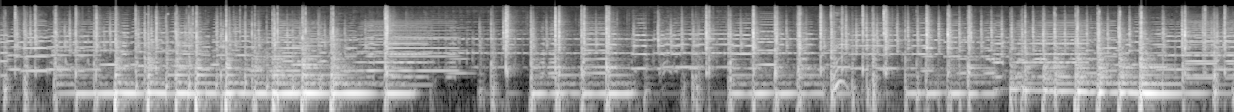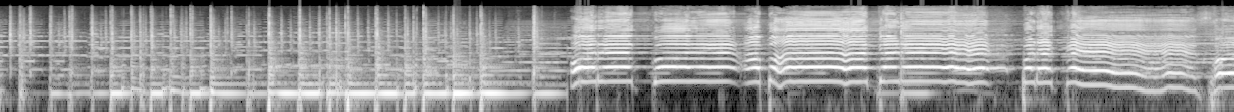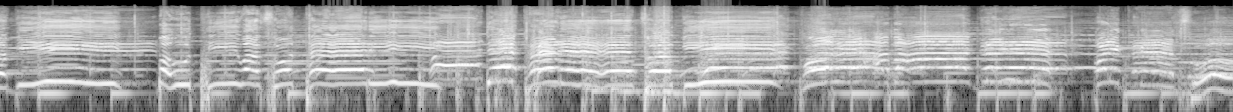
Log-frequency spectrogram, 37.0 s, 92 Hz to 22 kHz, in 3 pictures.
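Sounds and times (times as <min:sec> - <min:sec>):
man singing drawn-out notes: 0:18.0 - 0:37.0.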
